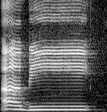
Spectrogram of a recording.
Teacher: यदा, हमज़ा ज़बर आ, बा ज़ेर या बी, अबी। या साकिन है, माँ कबल ज़ेर है, या मद है, 2 अलिफ के बराबर खींच के पढ़ेंगे।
